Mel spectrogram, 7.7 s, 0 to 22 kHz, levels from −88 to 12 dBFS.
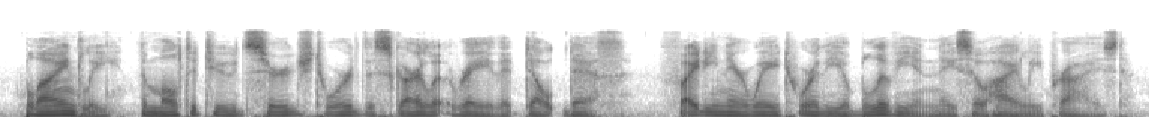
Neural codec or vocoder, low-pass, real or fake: none; 7.2 kHz; real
